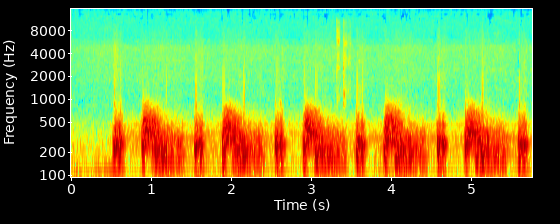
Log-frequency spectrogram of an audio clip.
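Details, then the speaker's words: Mitral focus in severe aortic regurgitation: regular heart sounds near 59 a minute with a low rumbling diastolic murmur, an Austin Flint murmur (functional pseudo-mitral stenosis). "A ese se le conoce como soplo de Austin Flint. Si tú lo escuchas, repito, en un paciente con insuficiencia aórtica, escuchas soplos en 2 focos, es algo ya grave, es una insuficiencia severa."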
